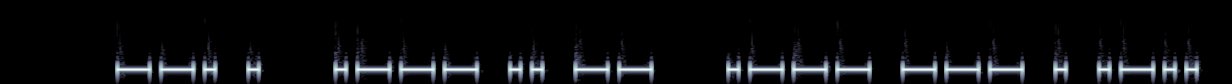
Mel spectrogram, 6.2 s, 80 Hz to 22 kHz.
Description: Morse code, heard as a keyed tone, about 21 wpm, 700 Hz. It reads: GE JIM JOEL
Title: K1USN SST QSO Practice - 22wpm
